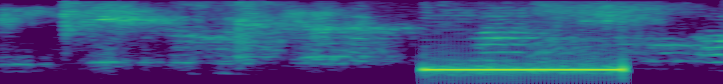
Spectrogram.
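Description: A phone call's ringing tone sounds once as a steady, loud, mid-pitched beep lasting about a second. It follows a quieter stretch of muffled sound, and the call is later forwarded to voicemail.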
